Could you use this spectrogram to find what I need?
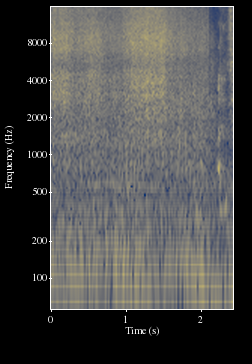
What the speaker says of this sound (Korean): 파도가 심상치 않습니다.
